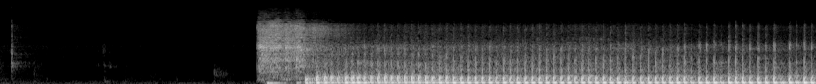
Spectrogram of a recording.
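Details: 2008 Honda TRX450R electric start after a crank/no-start repair at the starter clutch/reduction gear, with fresh oil, coolant and transmission fluid: fires at once into an even single-cylinder thump about three beats a second. Normal start and idle, problem fixed.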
